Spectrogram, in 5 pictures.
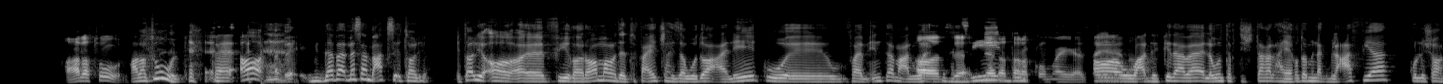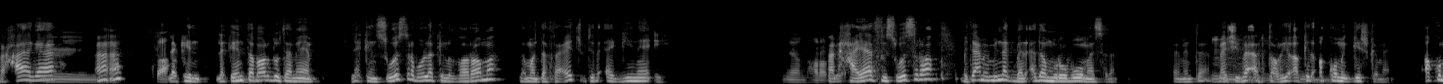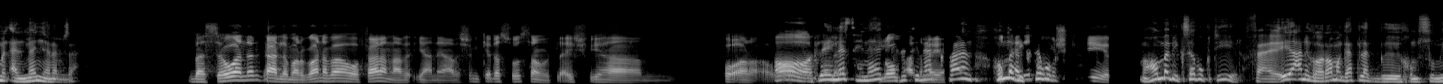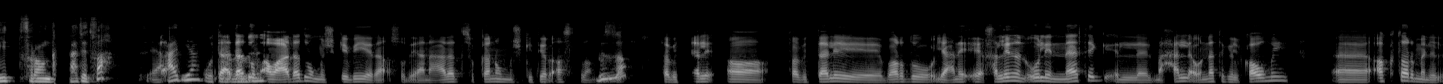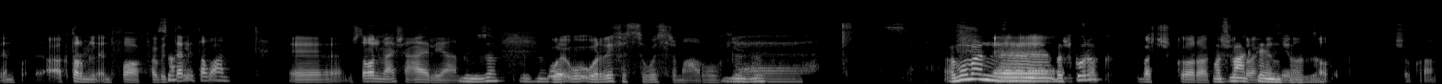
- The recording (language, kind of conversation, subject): Arabic, unstructured, هل إنت شايف إن الحكومة مهتمّة كفاية بفُقرا المجتمع؟
- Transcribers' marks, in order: tapping; laugh; other background noise; in English: "robot"; lip smack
